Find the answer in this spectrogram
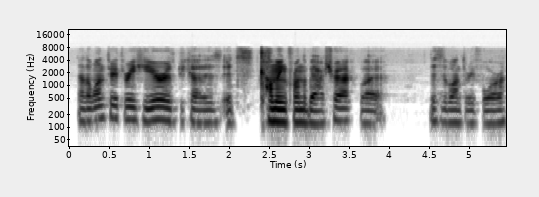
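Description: Mumbling male voice of medium pitch, moderate in pace, monotone and flat in intonation, with big swings in loudness. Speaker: student making IT tutorials. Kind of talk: screen-recorded tutorial. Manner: mumbling under breath; halting, many fillers.

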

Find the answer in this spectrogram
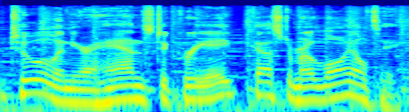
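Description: Music plays in the background. The speaker has lively intonation and a moderate pace. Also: man. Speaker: voice actor. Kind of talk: corporate training narration.

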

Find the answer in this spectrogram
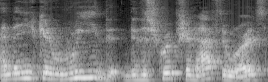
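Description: A man speaks in a high pitch and an animated tone at a fairly slow pace. The background is quiet, though room echo is audible. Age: 30s. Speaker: YouTuber. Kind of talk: casual explainer video.

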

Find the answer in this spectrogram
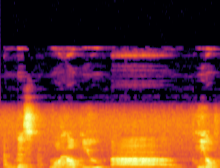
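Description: There is audible room echo around this man's voice. Light background noise can also be heard. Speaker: fitness and nutrition consultant. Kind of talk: casual vlog advice. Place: home room. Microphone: webcam.

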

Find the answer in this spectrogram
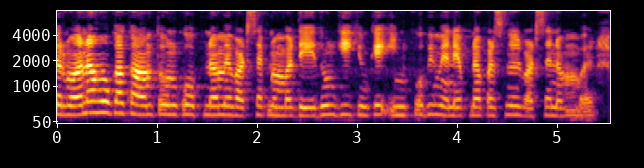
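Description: Her voice is fairly high, with monotone, flat intonation. The woman keeps a moderate pace with hardly any pauses. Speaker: sewing tutor and tailor; sewing tutor. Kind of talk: unboxing vlog. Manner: chatty, conversational. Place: home room. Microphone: phone near.

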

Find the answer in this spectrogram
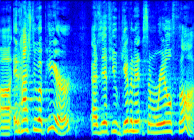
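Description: A man's voice at a moderate pace. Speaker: preacher. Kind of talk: sermon. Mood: warm, lightly humorous. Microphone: phone near.

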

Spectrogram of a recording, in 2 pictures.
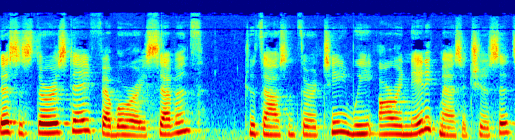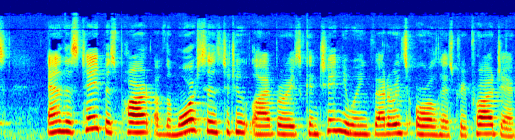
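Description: The voice has a dark, mellow tone, ordinary pitch variation, and a fairly quick pace. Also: woman, fairly high pitch for a woman. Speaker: oral history interviewer. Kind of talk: interview questions. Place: meeting room.

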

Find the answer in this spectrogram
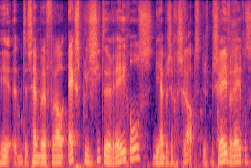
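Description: A man talks in an unremarkable speaking voice at a medium pitch. His pace is moderate and his pitch varies in an ordinary way. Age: 30s. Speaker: podcast host. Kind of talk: casual chat. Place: studio. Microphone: studio mic.

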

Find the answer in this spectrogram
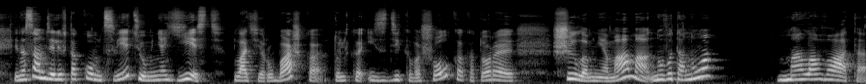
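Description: An unremarkable speaking voice from a woman, fairly high-pitched, lively in intonation, at a moderate pace over a quiet background. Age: 40s. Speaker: fashion and beauty vlogger; beauty vlogger. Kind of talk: try-on haul video. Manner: conversational. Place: home room.

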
